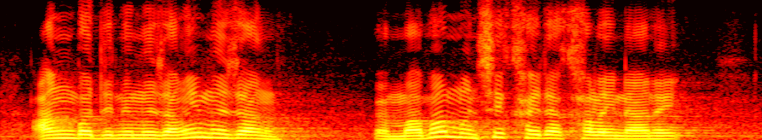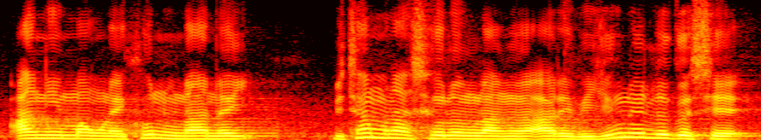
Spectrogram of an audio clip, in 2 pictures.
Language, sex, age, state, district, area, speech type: Bodo, male, 45-60, Assam, Kokrajhar, rural, spontaneous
